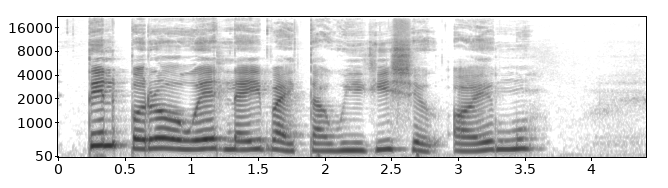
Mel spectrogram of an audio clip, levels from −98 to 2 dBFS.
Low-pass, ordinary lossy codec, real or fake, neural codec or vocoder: none; none; real; none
